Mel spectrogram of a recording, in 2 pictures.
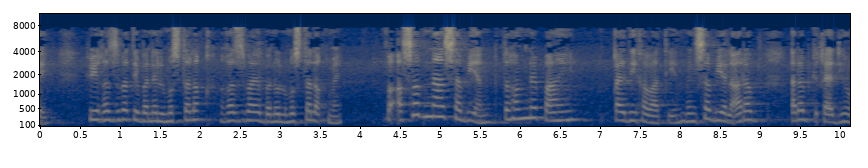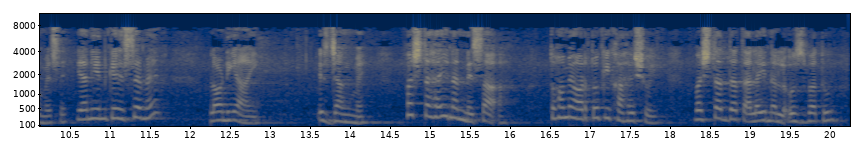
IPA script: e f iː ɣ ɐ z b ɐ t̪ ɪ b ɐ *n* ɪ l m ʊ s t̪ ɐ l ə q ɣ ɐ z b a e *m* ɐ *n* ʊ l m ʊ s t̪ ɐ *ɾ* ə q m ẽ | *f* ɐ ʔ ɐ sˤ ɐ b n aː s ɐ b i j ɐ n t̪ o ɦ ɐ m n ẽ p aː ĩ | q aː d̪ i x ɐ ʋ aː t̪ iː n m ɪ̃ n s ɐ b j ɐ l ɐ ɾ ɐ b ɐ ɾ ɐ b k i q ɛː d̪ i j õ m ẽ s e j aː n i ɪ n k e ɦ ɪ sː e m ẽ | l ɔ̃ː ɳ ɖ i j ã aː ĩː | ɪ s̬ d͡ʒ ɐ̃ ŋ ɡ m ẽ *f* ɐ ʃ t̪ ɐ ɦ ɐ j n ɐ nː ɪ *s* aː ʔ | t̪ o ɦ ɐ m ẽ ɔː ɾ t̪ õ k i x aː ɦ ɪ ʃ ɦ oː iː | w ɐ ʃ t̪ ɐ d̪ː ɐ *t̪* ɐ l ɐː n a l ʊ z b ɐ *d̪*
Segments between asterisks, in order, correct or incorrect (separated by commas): correct, incorrect, correct, incorrect, correct, correct, correct, correct, incorrect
